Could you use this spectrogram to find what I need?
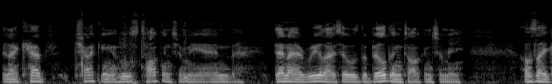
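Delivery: ordinary delivery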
